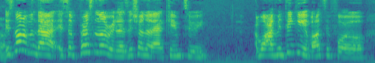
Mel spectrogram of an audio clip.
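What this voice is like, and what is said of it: Slightly African accent. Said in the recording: “now it's kind of like a little more African”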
